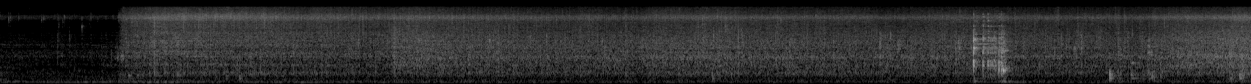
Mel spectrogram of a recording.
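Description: Chopped green chilli and spinach fry in a hot pan with a steady, close sizzle that starts abruptly after a brief quiet moment, with occasional stirring scrapes and a louder clatter near the end.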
